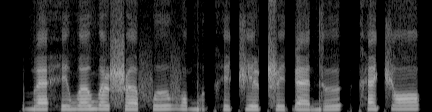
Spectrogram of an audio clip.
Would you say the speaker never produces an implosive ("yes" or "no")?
no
